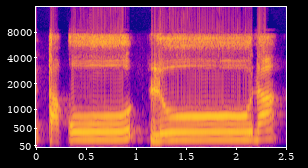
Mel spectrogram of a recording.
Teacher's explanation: قاف کے بعد بھی واو مدہ ہے، لام کے بعد بھی واو مدہ ہے، دونوں کو ایک ایک الف برابر لمبا کر کے پڑھیں گے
